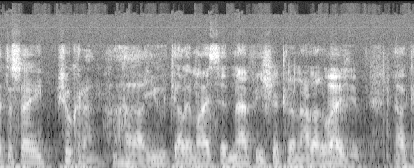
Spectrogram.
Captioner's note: speaking arabic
